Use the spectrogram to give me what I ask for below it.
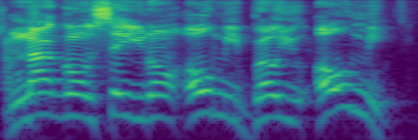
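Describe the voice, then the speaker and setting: A man speaks in a notably high register. His talk is casual and slangy, like venting among friends on a show. He leans on short repeated phrases to hammer each point home. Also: animated, quick pace. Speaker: music artist guest.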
